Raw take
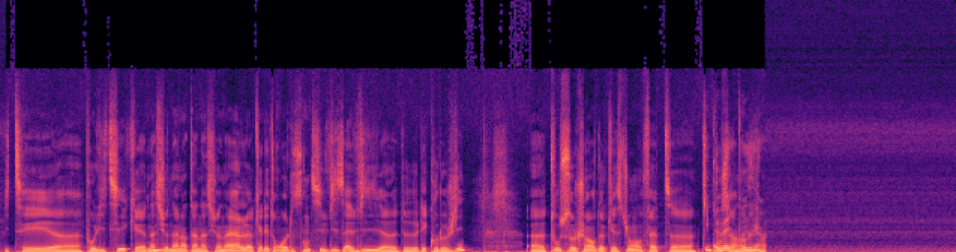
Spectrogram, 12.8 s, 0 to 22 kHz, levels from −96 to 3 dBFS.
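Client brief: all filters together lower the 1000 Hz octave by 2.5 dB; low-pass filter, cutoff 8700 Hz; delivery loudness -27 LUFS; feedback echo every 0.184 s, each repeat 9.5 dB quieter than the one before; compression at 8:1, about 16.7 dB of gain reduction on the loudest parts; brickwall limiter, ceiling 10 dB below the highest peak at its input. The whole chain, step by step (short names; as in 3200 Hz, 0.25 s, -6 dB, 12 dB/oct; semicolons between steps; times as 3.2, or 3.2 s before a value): LPF 8700 Hz; bell 1000 Hz -3.5 dB; compressor 8:1, threshold -29 dBFS; limiter -24.5 dBFS; feedback echo 0.184 s, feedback 33%, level -9.5 dB; gain +8 dB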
